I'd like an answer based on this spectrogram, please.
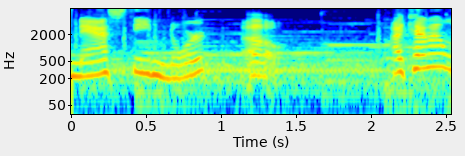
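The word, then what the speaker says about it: Gnasty Gnorc: The G is silent in Nasty Gnork.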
